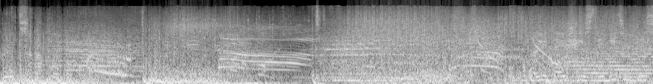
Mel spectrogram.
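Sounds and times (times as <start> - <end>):
explosion: 0.0 - 6.5.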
